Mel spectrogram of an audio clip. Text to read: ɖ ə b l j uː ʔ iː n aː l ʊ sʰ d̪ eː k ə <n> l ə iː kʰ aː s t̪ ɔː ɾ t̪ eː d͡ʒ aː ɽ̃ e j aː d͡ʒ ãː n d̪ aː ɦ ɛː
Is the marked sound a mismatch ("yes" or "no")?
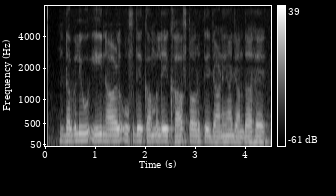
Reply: yes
